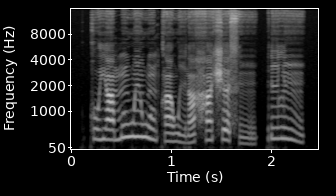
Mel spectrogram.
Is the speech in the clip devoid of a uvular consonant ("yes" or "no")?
yes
